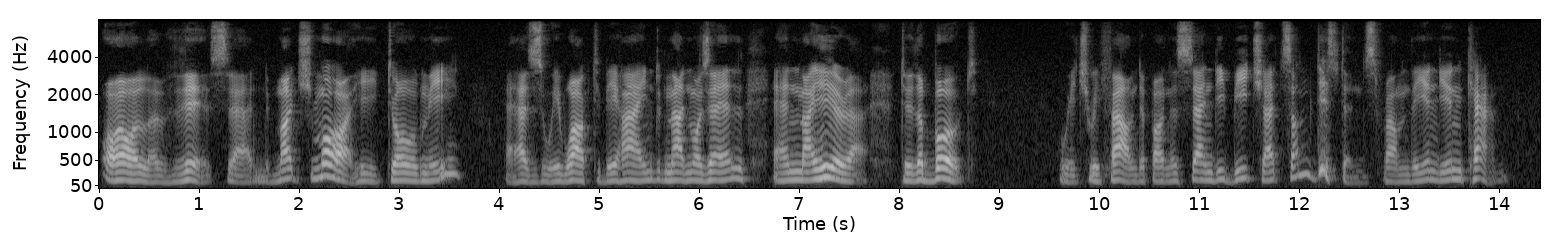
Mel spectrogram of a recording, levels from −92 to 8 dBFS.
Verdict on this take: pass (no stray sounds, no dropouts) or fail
pass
